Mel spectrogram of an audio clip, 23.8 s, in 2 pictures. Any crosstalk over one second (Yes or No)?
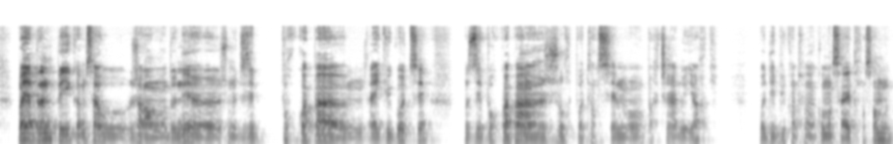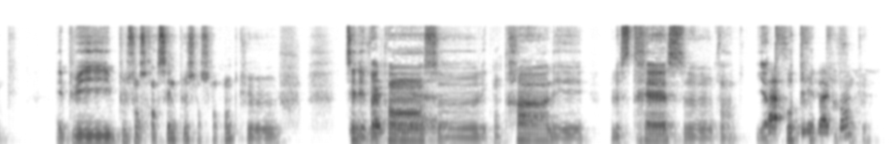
Yes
